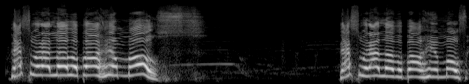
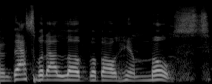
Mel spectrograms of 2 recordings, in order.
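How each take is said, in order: First: High, loud proclamation; loud emphatic. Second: Said in the usual way. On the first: Real, not acted. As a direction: proclaim it to the room. Repeats line, soft then loud.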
